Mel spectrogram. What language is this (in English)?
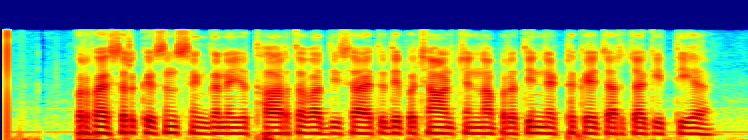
Punjabi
